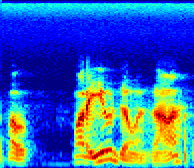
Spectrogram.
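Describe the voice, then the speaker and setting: An actor playing a blunt, streetwise private detective in a 1950s radio drama, with a gruff manner. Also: male voice, medium pitch, sing-song, normal speed. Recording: tinny 1950s radio broadcast.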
